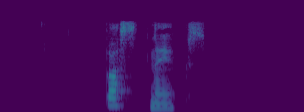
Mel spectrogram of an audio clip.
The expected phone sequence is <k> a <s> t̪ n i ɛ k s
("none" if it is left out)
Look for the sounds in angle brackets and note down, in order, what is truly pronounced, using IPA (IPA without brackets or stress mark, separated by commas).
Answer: p, s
